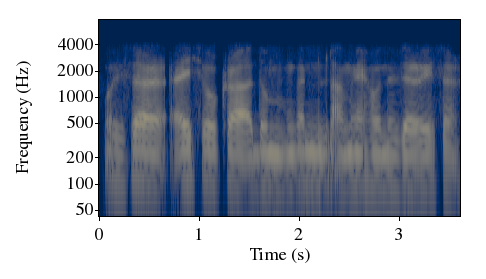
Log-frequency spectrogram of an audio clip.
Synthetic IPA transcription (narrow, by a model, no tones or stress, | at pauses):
ojsɐɾɐ̰jsukʰɾaɐdumɡɐnla̰ŋnajɦɔnɐzɐɾɡesɐɾ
